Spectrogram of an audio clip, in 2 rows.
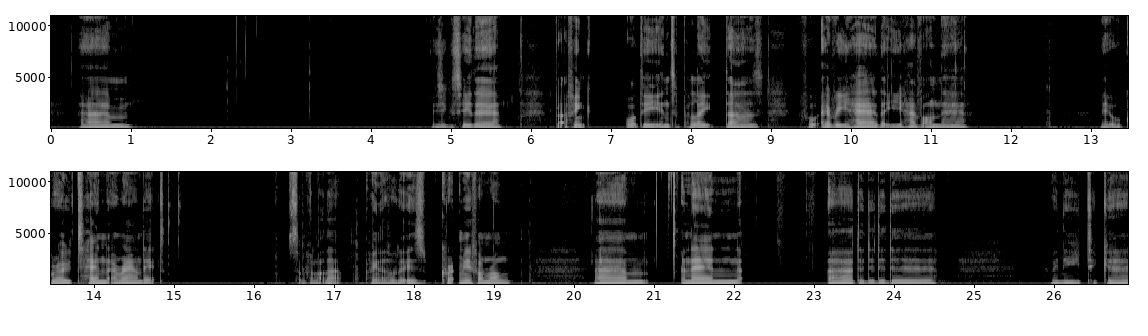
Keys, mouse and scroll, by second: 2.2 scroll down 1, 3.2 scroll down 1, 5.4-6.2 scroll up 2, 11.3 click, 15.0 click.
